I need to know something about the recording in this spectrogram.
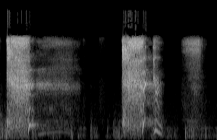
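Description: A person coughing: two loud, harsh coughs about two seconds apart, then a smaller one near the end.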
